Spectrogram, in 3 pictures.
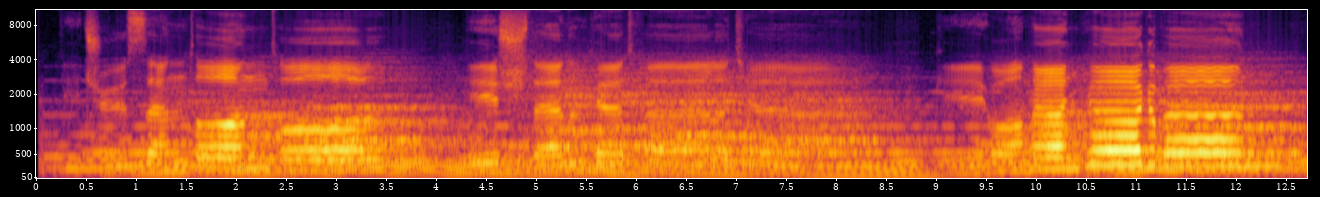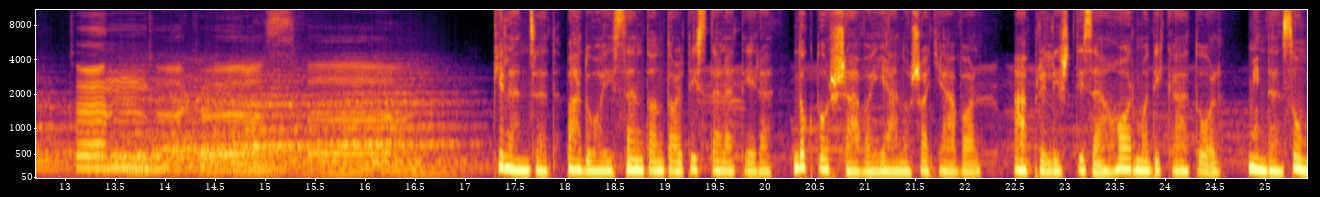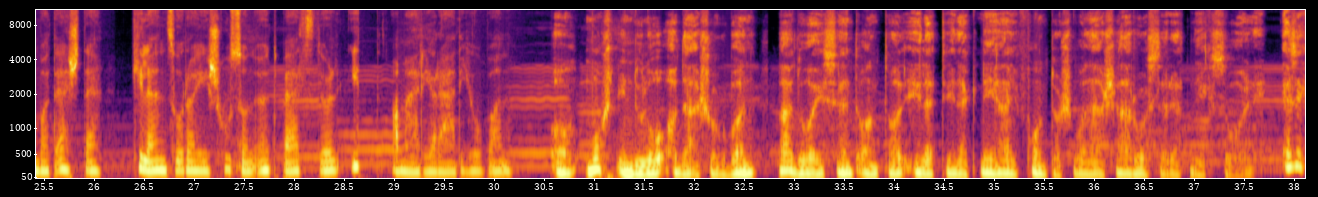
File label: Radiospot; Szent Antal kilenced; Musoros reklam szpotok; Sepsiszentgyörgy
